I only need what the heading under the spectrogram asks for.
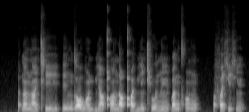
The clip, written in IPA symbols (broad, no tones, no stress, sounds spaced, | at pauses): ɗ ã ŋ ã cʰ i | i ŋ d ɔ w ɔ̃ bʲ ã qʼ ɔ̃ n ɛ qʼ ʊ bʲ ã cʰ u n ĩ ɓ a ŋ tʼ ɔ̃ ŋ | f a ç ɪ ç ĩ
